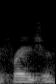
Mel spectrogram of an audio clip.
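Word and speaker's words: Fraser: was three Indians that according to Frazer rhymes with laser they were both Indian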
